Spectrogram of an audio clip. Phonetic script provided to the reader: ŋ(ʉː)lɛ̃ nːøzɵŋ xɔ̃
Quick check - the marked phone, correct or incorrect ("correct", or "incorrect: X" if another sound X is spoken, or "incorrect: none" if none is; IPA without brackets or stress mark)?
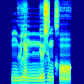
incorrect: ʉ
